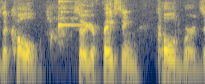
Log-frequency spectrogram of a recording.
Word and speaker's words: Coldwards: And then recently you left Saliva, and you have your new band, Coldward, is how it's pronounced. And to me, it looks like Coldward. It's Cold, W-A-R-D-S. I don't know how someone could pronounce that differently, but when we started the show, you made sure I said it right.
